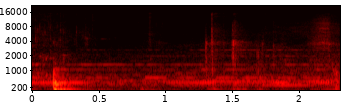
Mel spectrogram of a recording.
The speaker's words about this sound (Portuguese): Deixa eu só colocar um pouquinho mais de água no copo.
